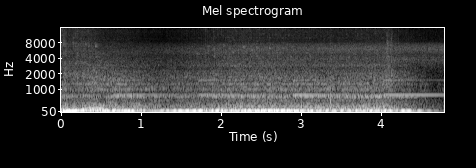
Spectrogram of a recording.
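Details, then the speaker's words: Ford 302 V8 after an engine swap, once the earlier rough running was sorted out: deep, even idle with a steady low burble and no knocks or misses until shut off; normal running. "so what i'll do now is i'll start it up now let you hear what it sounds like after i've got it all sorted out"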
